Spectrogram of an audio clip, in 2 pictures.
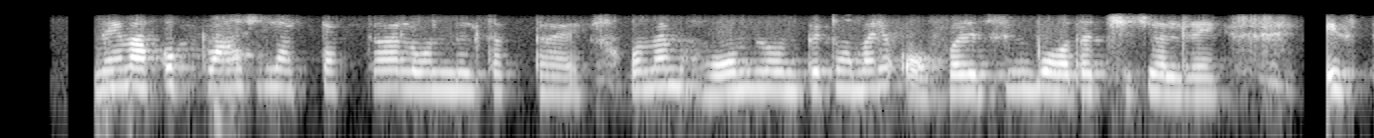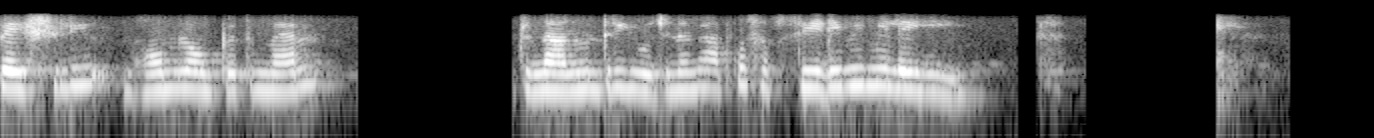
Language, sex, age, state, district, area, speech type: Hindi, female, 18-30, Madhya Pradesh, Ujjain, urban, conversation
